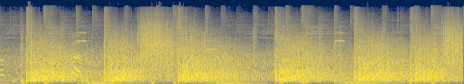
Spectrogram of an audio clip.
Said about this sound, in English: Chinese people invented fireworks, and they do not mess around.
